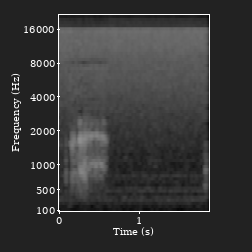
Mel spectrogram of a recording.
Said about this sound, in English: God, I apologize for the dog in the background. There's two of them and a two-year-old, so you'll hear some background noise probably.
